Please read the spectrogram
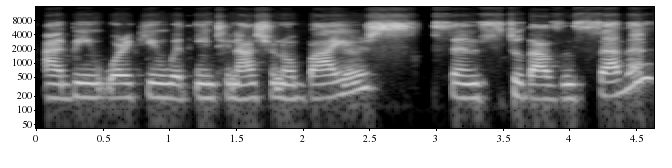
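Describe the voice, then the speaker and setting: A woman's voice: fairly low pitch, steady tone, measured pace, gravelly, no room sound. A woman from the Dominican Republic, a native Spanish speaker, introducing herself conversationally as an interview guest. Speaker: podcast guest, real estate agent.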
